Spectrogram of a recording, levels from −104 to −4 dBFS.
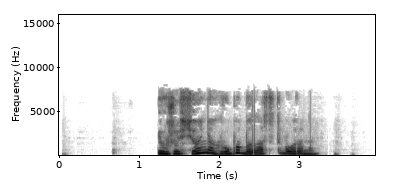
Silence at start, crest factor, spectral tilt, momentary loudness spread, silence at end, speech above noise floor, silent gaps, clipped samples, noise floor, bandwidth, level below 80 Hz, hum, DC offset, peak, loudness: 1.25 s; 16 dB; -6 dB/octave; 7 LU; 0.75 s; 47 dB; none; under 0.1%; -61 dBFS; 7.8 kHz; -54 dBFS; none; under 0.1%; -2 dBFS; -15 LUFS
